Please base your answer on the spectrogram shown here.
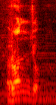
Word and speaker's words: রঞ্জক: রঞ্জক, রঞ্জক। সঠিক উচ্চারণ হচ্ছে রঞ্জক।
